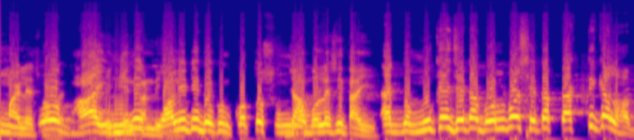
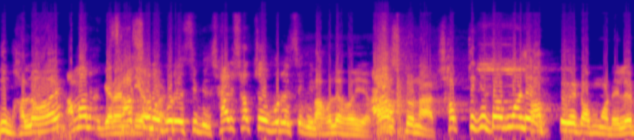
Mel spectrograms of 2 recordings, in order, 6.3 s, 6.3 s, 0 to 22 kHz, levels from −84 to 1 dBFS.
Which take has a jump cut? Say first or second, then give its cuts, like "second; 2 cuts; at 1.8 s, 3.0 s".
second; 1 cut; at 3.8 s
